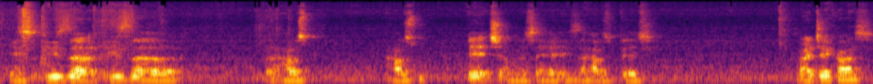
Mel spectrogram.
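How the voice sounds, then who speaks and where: A man speaks very slowly with long, frequent pauses, his fairly high voice flat and monotone. Audible room echo and noticeable background noise fill the recording. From Tennessee, near Nashville. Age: 20s. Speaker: podcast co-host. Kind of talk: casual chat.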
